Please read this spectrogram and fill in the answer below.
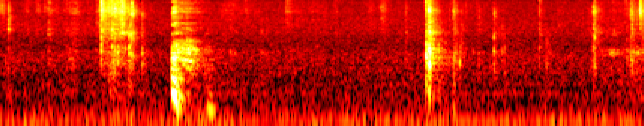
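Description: Hands handling an air freshener's retail packet: a brief rustle, then a short throaty cough-like sound about a second in, and a sharp click of the packaging near three seconds.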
